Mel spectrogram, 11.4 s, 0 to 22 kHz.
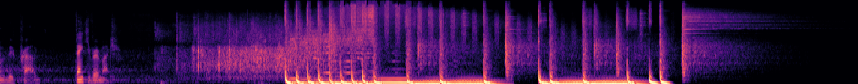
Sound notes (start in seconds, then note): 2.0 applause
